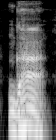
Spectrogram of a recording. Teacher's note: घा वर्ण का उच्चारण स्थान कंठ है।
